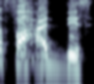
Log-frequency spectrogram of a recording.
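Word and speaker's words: فَحَدِّثْ: ഫഹദ്ദിസ് ഫഹദ്ദിസ് ഫഹദ്ദിസ് എന്നല്ല, ഫഹദ്ദിസ്. ഹേ ആയി പോകരുത്, ഹേ എന്നുള്ള ഉച്ചാരണം വരരുത്. ഫഹദ്ദിസ്.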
